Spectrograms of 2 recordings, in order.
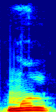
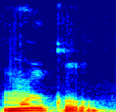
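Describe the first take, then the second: First: The word ends on a bare 'k' consonant. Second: The word ends with a short 'u' vowel. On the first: The reading pauses at this word. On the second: The reading continues without a stop.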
